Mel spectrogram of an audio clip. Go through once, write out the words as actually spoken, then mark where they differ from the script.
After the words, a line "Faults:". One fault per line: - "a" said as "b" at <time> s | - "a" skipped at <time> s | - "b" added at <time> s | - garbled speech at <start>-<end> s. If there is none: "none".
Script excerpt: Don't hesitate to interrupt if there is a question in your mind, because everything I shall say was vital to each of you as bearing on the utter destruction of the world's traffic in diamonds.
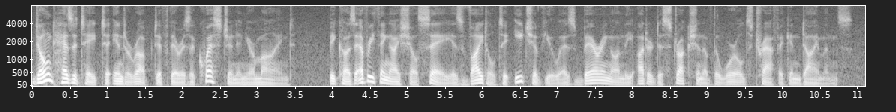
Don't hesitate to interrupt if there is a question in your mind, because everything I shall say is vital to each of you as bearing on the utter destruction of the world's traffic in diamonds.
Faults:
- "was" said as "is" at 5.5 s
